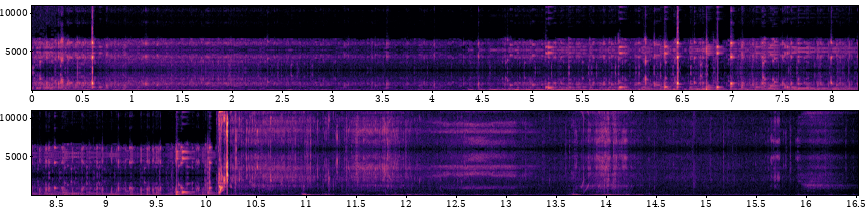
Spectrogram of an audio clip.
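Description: Underwater bubbling and rushing water, a muffled low rush with gurgles and small clicks, loudest from about four to ten seconds in. A sharp hit comes about ten seconds in, and after it the water sound thins and fades away.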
